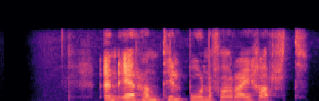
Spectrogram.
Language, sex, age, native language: Icelandic, female, 15, Icelandic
